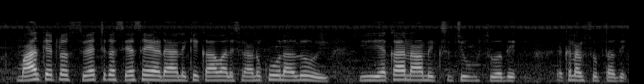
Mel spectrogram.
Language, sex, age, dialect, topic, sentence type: Telugu, male, 41-45, Southern, banking, statement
